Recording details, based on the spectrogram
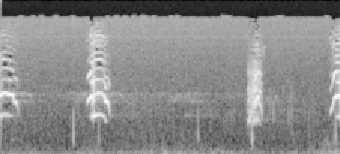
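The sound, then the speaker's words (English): Ethiopian wolf yelping in the Bale Mountains of Ethiopia: four short, high, harsh yelps in an uneven rhythm, each a reedy, honk-like cry, fairly loud over a low background rumble, with no talking. “In addition to yelping at public radio reporters who venture too close to its den, the Ethiopian wolf is a creature of the day instead of the night”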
